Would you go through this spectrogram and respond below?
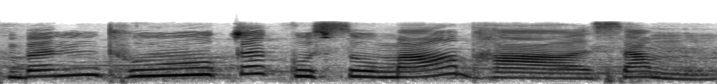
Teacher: অনুস্বরের জায়গায় ম উচ্চারণ হবে, ময় হসন্ত, কারণ পরে যেহেতু যেই শব্দটি আছে তার প্রথম অক্ষর প, যেটি প বর্গীয়, এবং প বর্গের অনুনাসিক বর্ণ কি?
